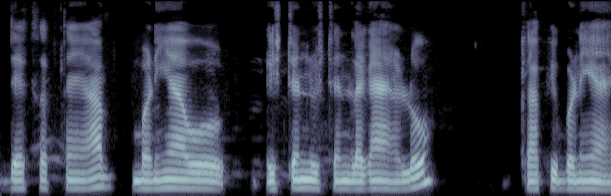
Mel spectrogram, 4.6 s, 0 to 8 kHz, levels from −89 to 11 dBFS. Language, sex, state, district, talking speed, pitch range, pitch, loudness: Hindi, male, Uttar Pradesh, Deoria, 185 wpm, 115-130 Hz, 125 Hz, -20 LUFS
